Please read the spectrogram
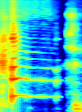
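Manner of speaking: high breathy mock squeal. Mocking her in the photo shoot, with a very high mock squeal. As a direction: squeak it like a posed jump.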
